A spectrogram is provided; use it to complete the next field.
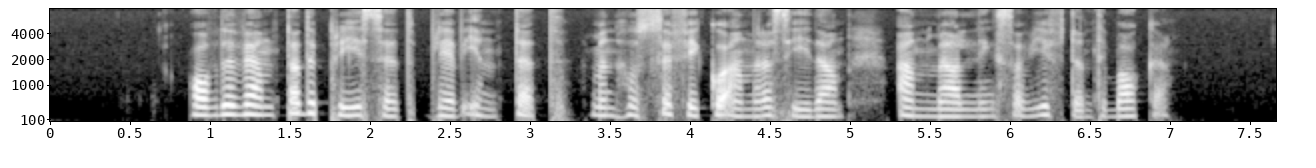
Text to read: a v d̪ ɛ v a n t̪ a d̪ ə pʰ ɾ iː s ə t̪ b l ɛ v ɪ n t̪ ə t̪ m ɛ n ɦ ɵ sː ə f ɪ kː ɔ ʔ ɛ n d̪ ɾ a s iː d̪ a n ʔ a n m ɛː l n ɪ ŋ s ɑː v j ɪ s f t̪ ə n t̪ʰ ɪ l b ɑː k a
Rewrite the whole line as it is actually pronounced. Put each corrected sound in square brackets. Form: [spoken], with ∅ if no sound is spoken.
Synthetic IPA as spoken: a v d̪ ɛ v [ɛ] n t̪ a d̪ ə pʰ ɾ iː s ə t̪ b l ɛ v ɪ n t̪ ə t̪ m ɛ n ɦ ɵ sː ə f ɪ kː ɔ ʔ [a] n d̪ ɾ a s iː d̪ a n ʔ a n m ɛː l n ɪ ŋ s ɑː v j ɪ [∅] f t̪ ə n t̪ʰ ɪ l b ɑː k a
